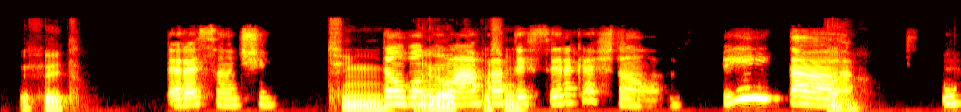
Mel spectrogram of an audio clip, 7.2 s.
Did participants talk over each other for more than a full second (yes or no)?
yes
